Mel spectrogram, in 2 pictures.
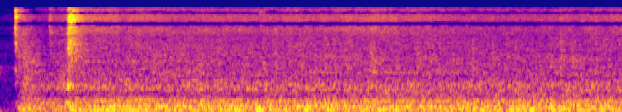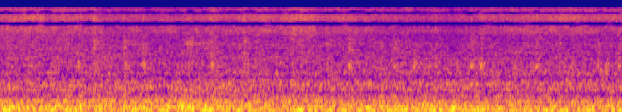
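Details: Whirlpool dryer after repair, belt back on: drum turning with a steady, even low rumble and no squeal, scrape or knock. Before, the belt was off, so the drum would not spin and the dryer squealed loudly.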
